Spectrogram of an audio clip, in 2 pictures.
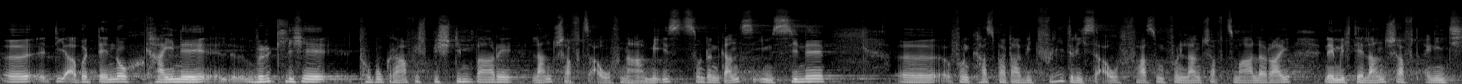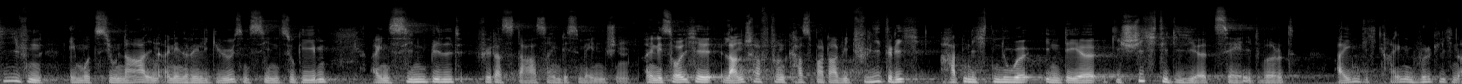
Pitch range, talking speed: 95-120 Hz, 120 wpm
